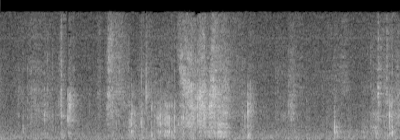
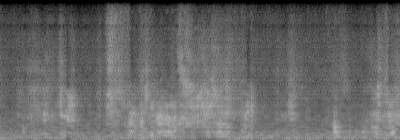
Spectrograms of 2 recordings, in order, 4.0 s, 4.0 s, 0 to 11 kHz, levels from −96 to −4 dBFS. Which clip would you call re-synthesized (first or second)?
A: second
